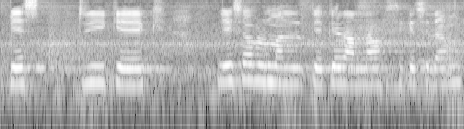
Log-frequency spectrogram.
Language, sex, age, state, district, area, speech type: Bengali, female, 30-45, West Bengal, Purba Bardhaman, urban, spontaneous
